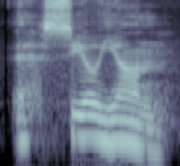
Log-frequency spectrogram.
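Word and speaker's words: Seoyeon: My name is Sio Yan. You would spell that.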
